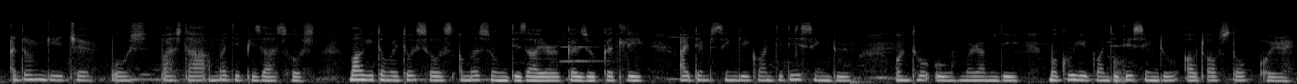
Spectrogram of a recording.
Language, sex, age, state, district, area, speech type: Manipuri, female, 18-30, Manipur, Kangpokpi, rural, read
